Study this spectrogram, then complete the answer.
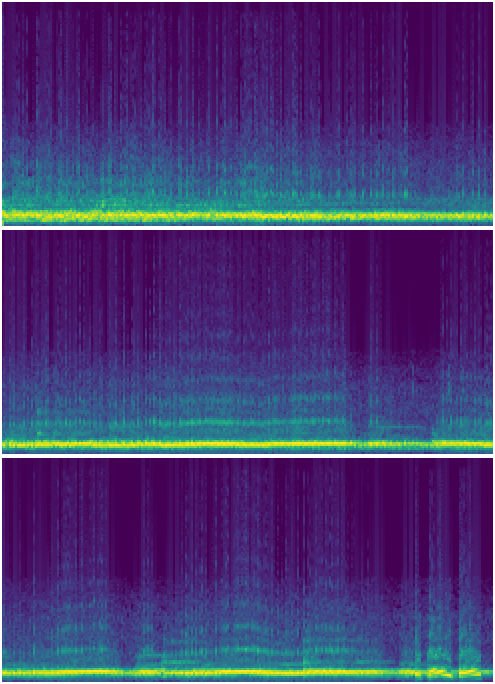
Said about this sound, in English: Cars, Chinatown, the mission bells, the traffic roar of a great city, truly a rhapsody in sound. San Francisco by the Golden Gate, always colorful, always gay, always hospitable.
